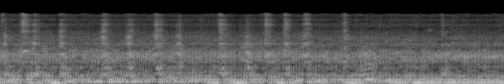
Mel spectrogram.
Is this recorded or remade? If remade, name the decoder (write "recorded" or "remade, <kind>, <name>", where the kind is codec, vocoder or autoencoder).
remade, vocoder, Vocos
